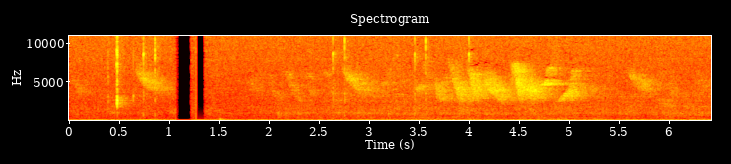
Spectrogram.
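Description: Small birds chirping repeatedly in the background, with a burst of quick high chirps in the second half, over a steady low hum. The sound cuts out completely for a moment about a second in.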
